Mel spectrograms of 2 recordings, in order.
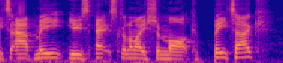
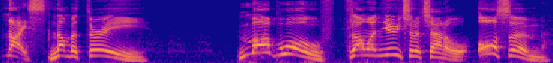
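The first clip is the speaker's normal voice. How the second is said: high, drawn-out game-show name call; excited winner announcer; 9 semitones higher, slower than usual. Acted. Streamer announcing giveaway winners to viewers, hyped announcer.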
